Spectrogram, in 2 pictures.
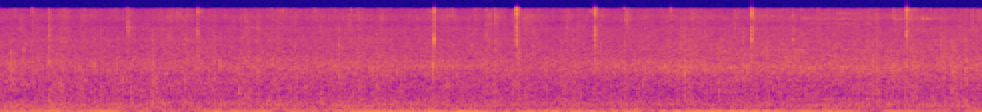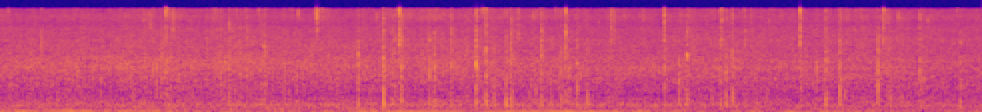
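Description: Rain falling on a wet city street: a steady hiss with many small drop ticks, over a low rumble.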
